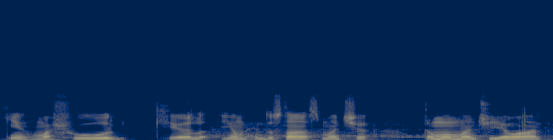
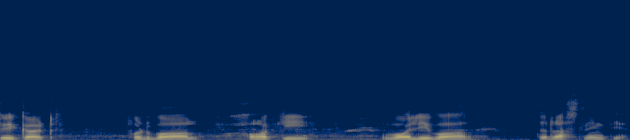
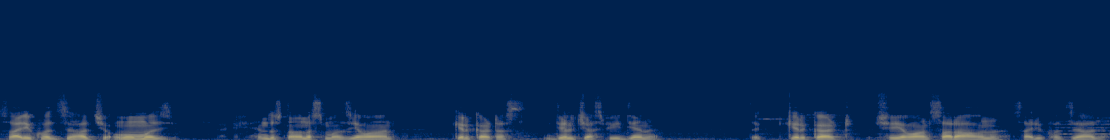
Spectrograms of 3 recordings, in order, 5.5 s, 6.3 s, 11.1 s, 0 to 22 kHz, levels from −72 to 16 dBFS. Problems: background sounds at intervals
